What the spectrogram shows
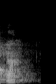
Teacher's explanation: On a la lettre J qui se prononce Y en allemand.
